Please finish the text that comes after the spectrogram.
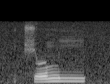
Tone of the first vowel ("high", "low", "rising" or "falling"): rising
